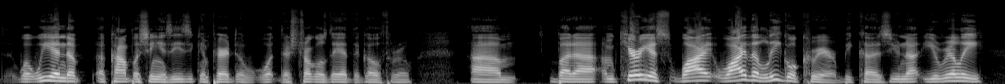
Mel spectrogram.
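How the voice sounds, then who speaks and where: This man has an ordinary speaking voice, with lively intonation at a moderate pace. The recording is very clean, silent behind him, and dry and close with no echo. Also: medium pitch for a man. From US mainland, Puerto Rican family. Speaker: podcast host. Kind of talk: interview.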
